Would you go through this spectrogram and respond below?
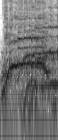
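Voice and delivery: very high loud squeal; creature squeal. Acted. Jeremy squealing as he attacks. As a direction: let out a shrill beast cry.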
